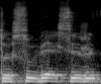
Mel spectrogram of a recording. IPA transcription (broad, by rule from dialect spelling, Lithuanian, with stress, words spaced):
ˈtʊ sʊˈʋʲɛsʲ ɪr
